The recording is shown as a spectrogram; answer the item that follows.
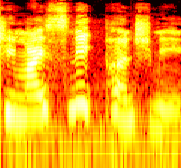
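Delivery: ordinary talk, nothing marked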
